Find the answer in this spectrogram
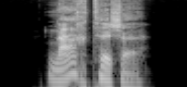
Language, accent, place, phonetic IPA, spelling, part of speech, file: German, Germany, Berlin, [ˈnaːxˌtɪʃə], Nachtische, noun, De-Nachtische.ogg
- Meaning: nominative/accusative/genitive plural of Nachtisch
